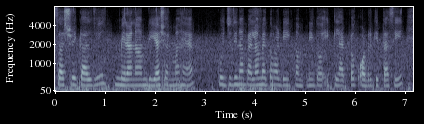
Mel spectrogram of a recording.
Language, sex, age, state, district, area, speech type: Punjabi, female, 18-30, Punjab, Mohali, rural, spontaneous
